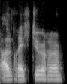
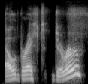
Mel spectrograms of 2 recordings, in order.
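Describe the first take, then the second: First: The name is said with a German pronunciation. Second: The name is said with an American pronunciation. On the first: "German would be closer to" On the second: "That's the American pronunciation"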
